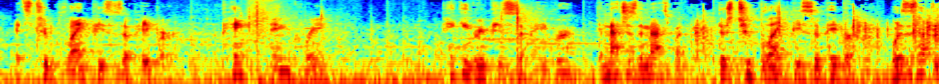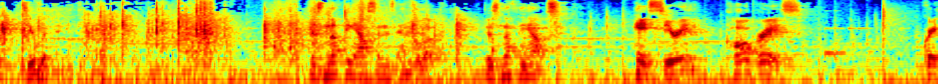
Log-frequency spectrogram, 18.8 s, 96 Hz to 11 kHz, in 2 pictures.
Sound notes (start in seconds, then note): 11.2 envelope crinkles; 17.6 phone beeps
